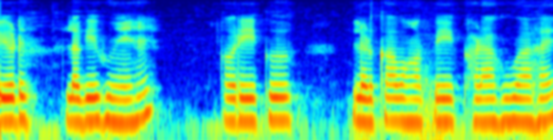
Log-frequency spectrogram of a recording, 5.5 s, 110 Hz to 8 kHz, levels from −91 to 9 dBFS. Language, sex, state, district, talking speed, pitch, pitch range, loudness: Hindi, female, Uttar Pradesh, Hamirpur, 130 wpm, 195 Hz, 190-200 Hz, -16 LUFS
